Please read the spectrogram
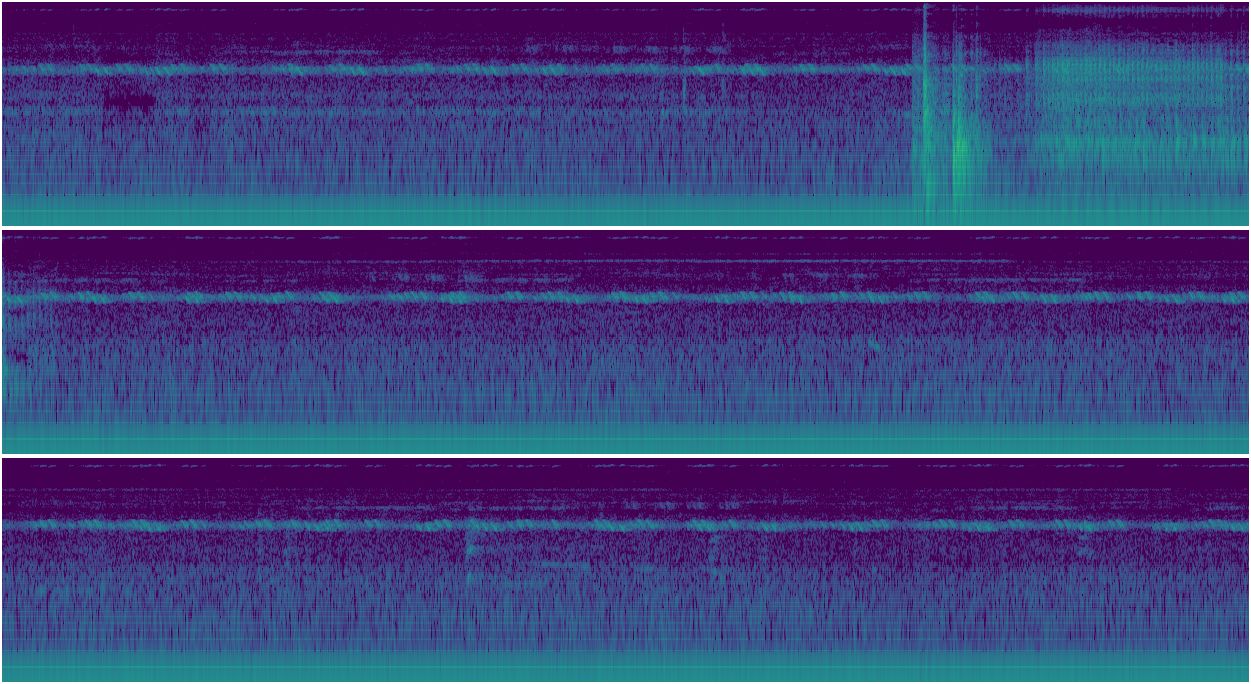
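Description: Crickets chirping in a steady, fast-pulsing trill throughout, a night-time ambience. About seven seconds in there are two sharp knocks in quick succession, followed by a short noisy burst lasting about a second and a half.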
